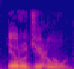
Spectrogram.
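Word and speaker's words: ٱرْجِعُوا: Irji'u. Okay, irji'u. Notice now, the ra is what? Silent. Silent first. There's a sukoon there.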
